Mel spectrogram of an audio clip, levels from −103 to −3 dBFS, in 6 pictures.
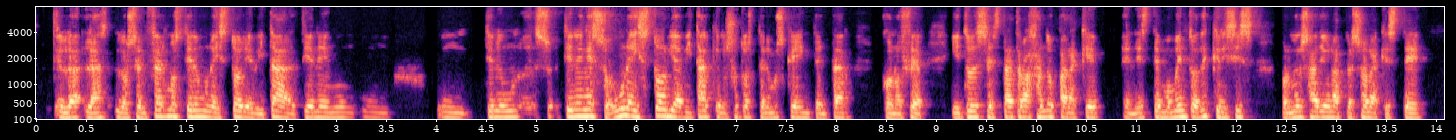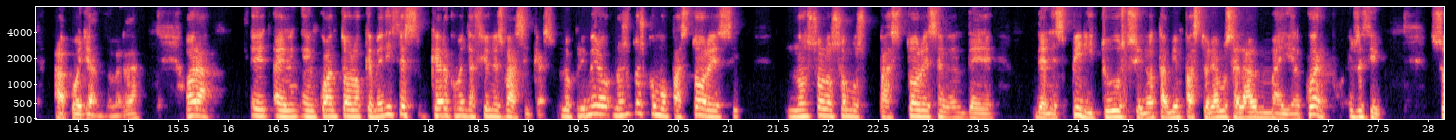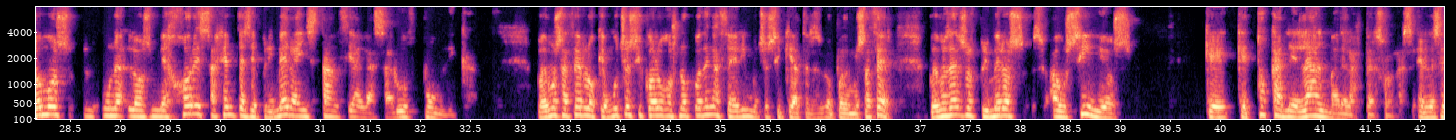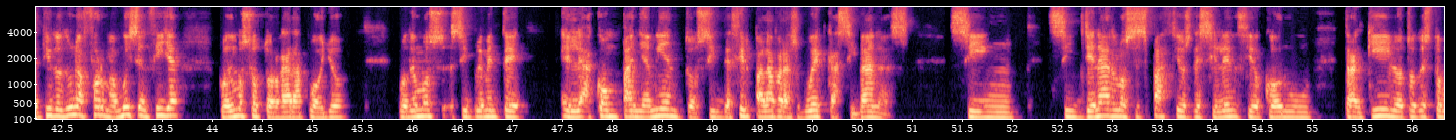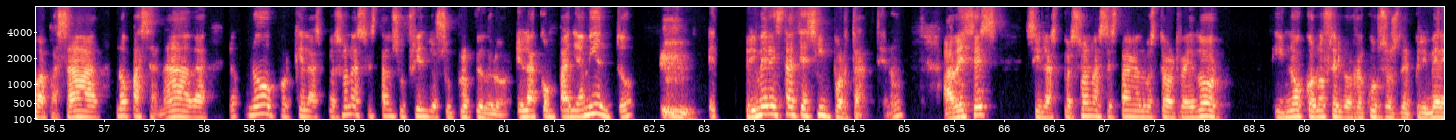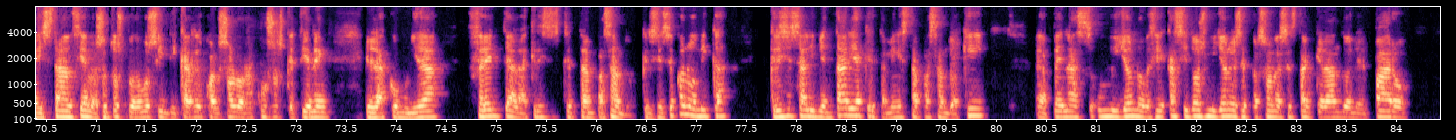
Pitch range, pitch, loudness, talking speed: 140-175 Hz, 150 Hz, -14 LUFS, 170 wpm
